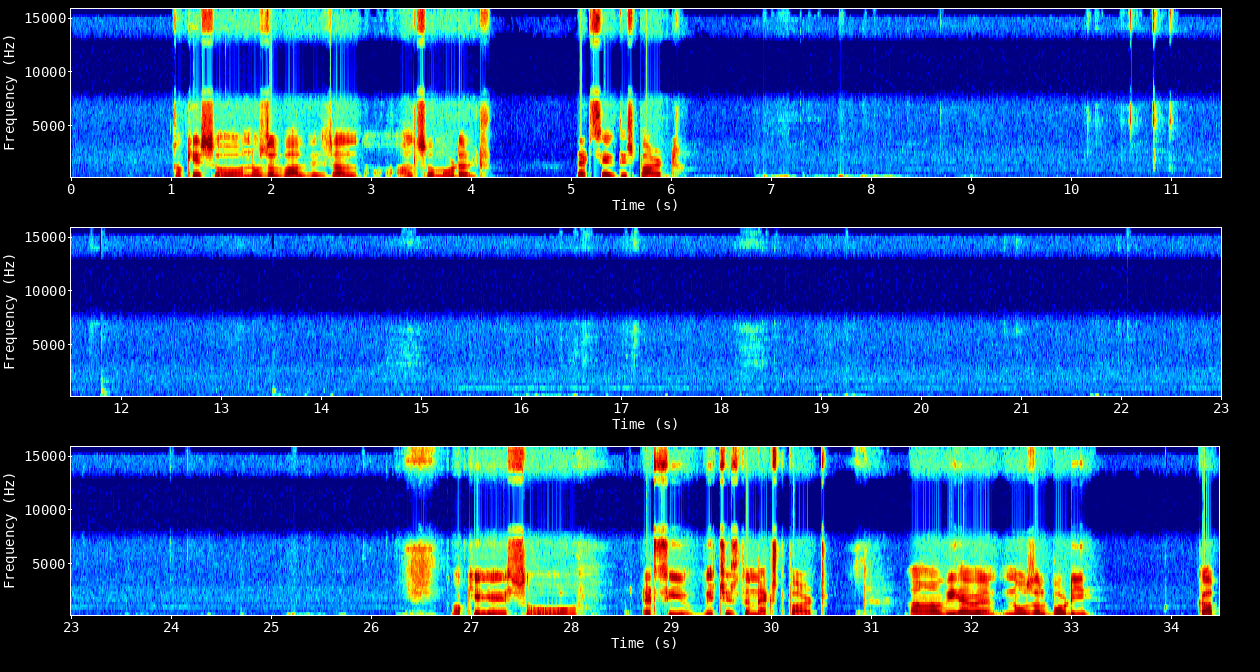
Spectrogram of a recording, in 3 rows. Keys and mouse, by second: 0.0 middle click, 3.3 click, 5.4 click, 7.5 click, 8.6 click, 10.8 BackSpace, 11.2 Return, 16.7 click, 18.7 click, 21.1 right click, 22.1 click, 24.3 middle click, 26.4 click, 27.2 middle click, 28.9 click.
